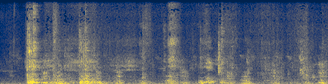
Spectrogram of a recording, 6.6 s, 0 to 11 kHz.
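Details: A pig in a pig pen gives short harmonic grunts near 0.6 and 1.6 seconds, followed by scattered quieter grunts and snuffling, with clicking and rustling noises throughout.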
